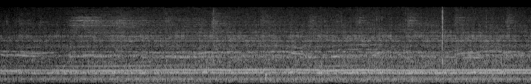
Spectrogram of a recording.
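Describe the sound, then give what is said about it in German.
A treadmill with a loggerhead sea turtle on it runs steadily in a fitness studio for turtles. Its motor gives a continuous whirring drone, with sustained tonal hums of background music layered over it. It is fairly loud and unchanging throughout, with no one speaking. “wir haben seine Flossen nicht gehört, aber den Rhythmus des Laufbandes sozusagen und die passende Hintergrundmusik.”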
